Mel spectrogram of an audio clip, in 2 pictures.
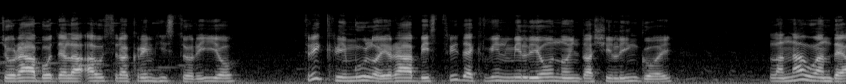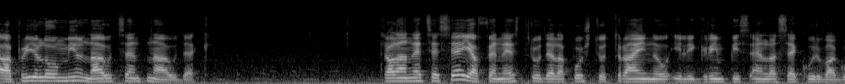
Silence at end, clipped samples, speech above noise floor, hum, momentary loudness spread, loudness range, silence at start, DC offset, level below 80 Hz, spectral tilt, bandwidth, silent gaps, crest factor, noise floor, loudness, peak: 0 s; under 0.1%; 23 dB; none; 8 LU; 4 LU; 0 s; 0.4%; -48 dBFS; -5.5 dB/octave; 19 kHz; none; 18 dB; -47 dBFS; -25 LUFS; -8 dBFS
